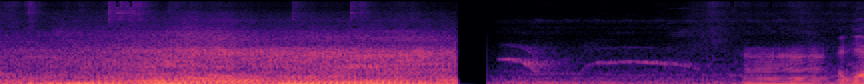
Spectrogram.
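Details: Mother cat moving her kittens one by one. Speech and music fill the first half, then a single falling, then level meow follows a brief gap.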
